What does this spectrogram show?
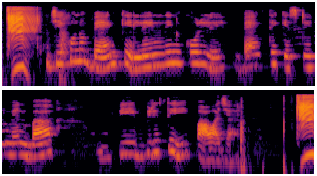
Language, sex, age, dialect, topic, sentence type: Bengali, female, 41-45, Standard Colloquial, banking, statement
